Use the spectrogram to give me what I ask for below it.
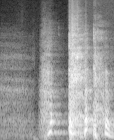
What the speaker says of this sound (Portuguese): Perdão a tosse aí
